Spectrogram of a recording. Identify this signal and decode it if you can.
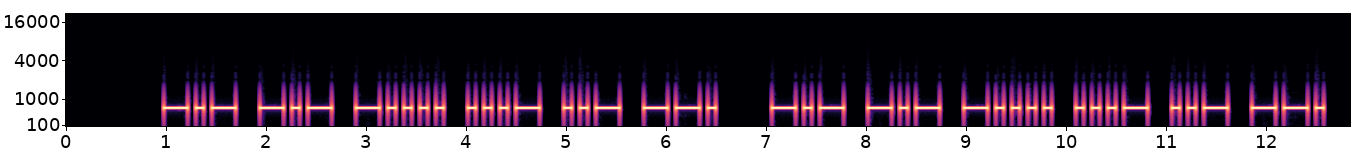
Morse code, heard as a keyed tone, about 15 wpm, 700 Hz. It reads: KK6VUG KK6VUG
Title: USA Call Signs Repeated 3x 15wpm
